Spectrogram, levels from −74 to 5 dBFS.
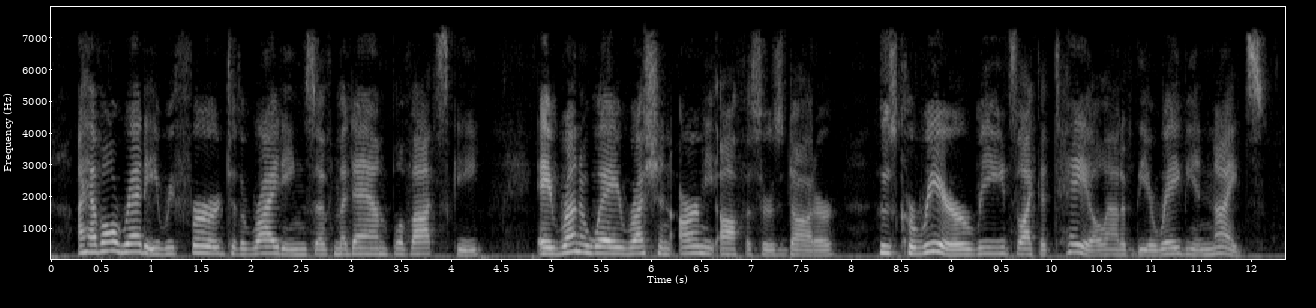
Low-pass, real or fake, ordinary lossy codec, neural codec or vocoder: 7.2 kHz; fake; AAC, 32 kbps; codec, 16 kHz, 16 kbps, FunCodec, trained on LibriTTS, 50 frames a second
